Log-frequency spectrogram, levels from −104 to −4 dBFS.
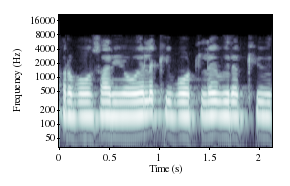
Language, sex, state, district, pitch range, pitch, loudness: Hindi, male, Haryana, Rohtak, 150-155 Hz, 150 Hz, -14 LUFS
